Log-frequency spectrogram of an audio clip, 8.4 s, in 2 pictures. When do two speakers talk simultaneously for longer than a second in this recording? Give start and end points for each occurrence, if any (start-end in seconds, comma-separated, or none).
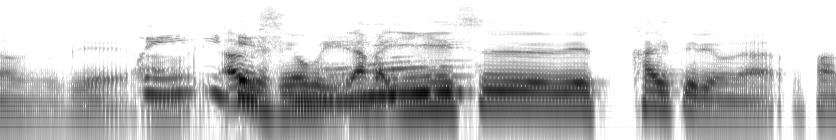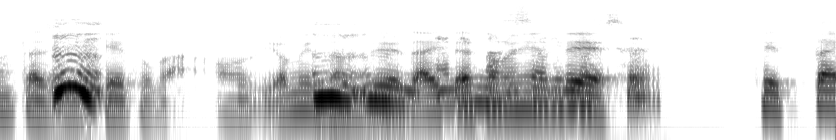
0.7-2.4, 5.7-7.3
